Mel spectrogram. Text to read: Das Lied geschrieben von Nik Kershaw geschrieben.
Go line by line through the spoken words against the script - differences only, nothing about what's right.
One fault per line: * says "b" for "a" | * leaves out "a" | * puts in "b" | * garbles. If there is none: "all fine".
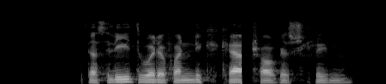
* says "wurde" for "geschrieben"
